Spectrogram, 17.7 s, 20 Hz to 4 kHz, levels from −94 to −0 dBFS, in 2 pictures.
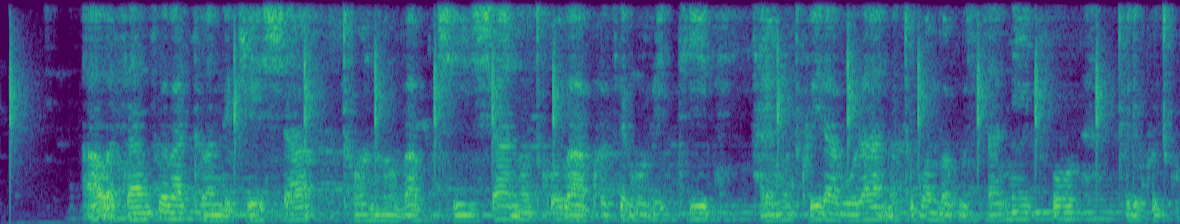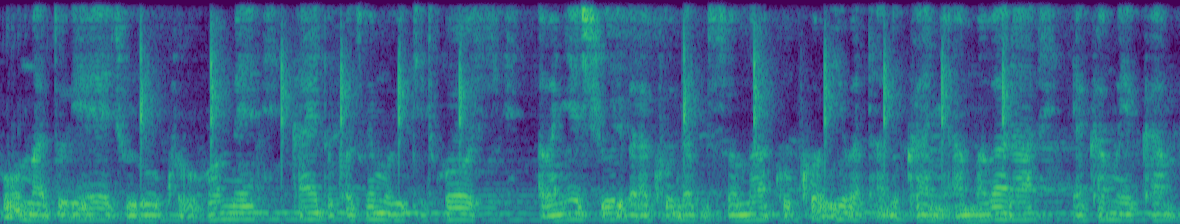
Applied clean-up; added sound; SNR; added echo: none; Hands; 13 dB; reverberation time 1.8 s.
